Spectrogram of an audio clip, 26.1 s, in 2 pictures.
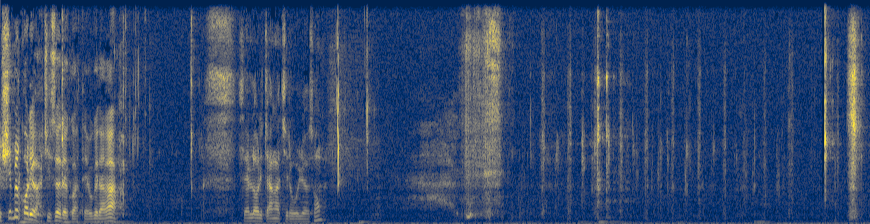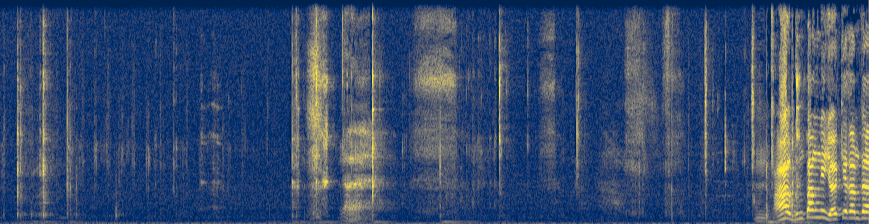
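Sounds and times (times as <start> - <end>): wet mouth chewing sounds: 6.9 - 13.2, 14.0 - 18.2, 19.0 - 21.9.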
